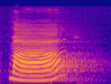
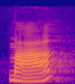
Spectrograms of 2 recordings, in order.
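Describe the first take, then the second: First: It carries the tone of the word 'dog'. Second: It carries the tone of the word 'horse'. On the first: It means dog. "Ma quer dizer cachorro" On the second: It means horse. "Ma quer dizer cavalo"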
